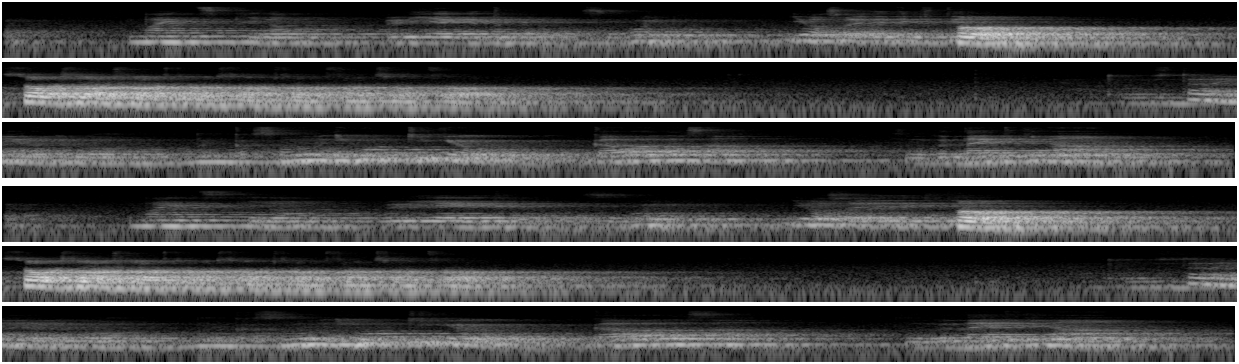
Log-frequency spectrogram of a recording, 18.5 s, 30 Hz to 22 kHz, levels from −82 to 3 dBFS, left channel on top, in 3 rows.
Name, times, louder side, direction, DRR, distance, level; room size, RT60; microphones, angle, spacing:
voice 1, 0.6-0.9 1.2-1.5 1.9-2.7 3.0-3.5 3.9-4.9 11.5-13.0 13.2-14.9 15.2-16.1 16.9-17.9, right 1 dB, 35° left, -5 dB, 1.7 m, -30 dB
voice 2, 4.8-5.1 6.2-8.6, equal, 15° right, -3 dB, 0.7 m, -19 dB
9.5 x 6.9 x 3.2 m, 2.4 s
head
